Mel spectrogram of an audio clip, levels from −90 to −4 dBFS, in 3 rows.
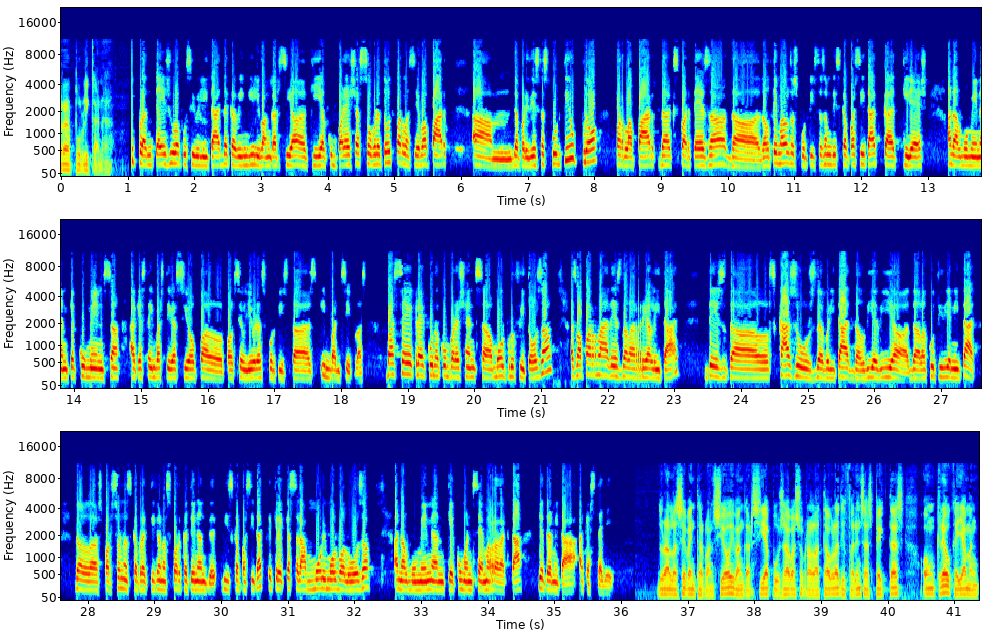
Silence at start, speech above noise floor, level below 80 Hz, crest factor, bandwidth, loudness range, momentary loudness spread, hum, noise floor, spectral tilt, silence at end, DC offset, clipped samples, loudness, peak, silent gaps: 0 s; 46 dB; -60 dBFS; 14 dB; 11 kHz; 5 LU; 9 LU; none; -64 dBFS; -5 dB/octave; 0 s; under 0.1%; under 0.1%; -18 LUFS; -4 dBFS; none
